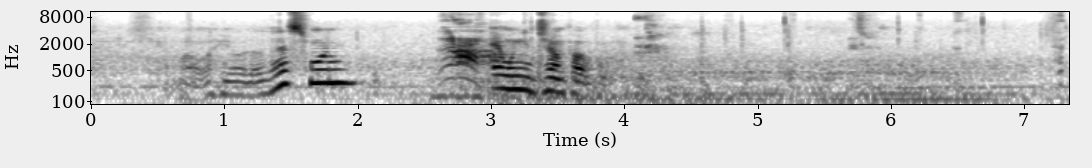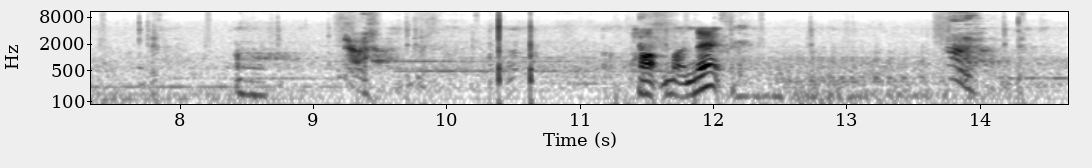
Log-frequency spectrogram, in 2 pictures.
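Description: Hands grab and knock against metal rungs.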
